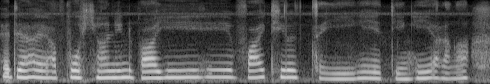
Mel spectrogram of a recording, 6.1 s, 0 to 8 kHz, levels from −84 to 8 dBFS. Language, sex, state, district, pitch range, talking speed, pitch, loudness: Mizo, female, Mizoram, Aizawl, 220-250 Hz, 165 wpm, 240 Hz, -16 LUFS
